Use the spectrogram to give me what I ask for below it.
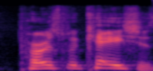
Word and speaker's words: perspicacious: it's a big word purse Pi K shus there it is perspicacious I was having a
